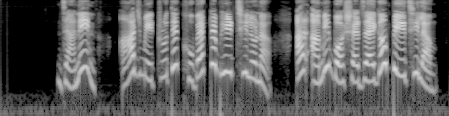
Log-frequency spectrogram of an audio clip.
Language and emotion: Bengali, happy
